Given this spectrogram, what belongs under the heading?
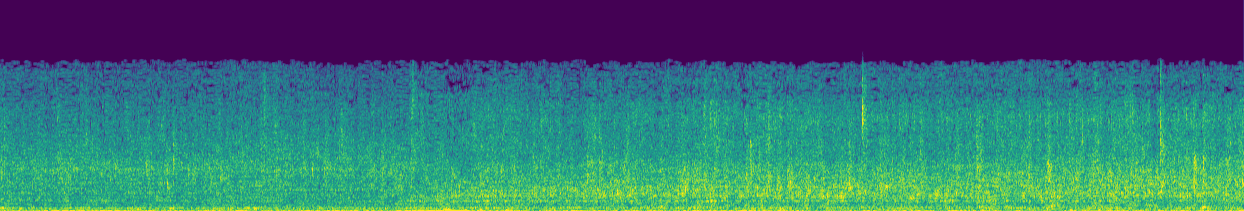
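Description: Cool mountain water gushes steadily from a spring spout at a roadside fountain near a village, a constant broadband rushing and splashing close by with no talk.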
